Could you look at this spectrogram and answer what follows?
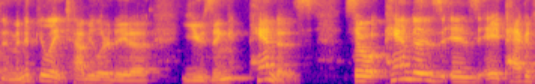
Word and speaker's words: pandas: panel data um so some programmers pronounce this differently they say pandas um or something like that i say pandas um because i like panda bears and i like to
